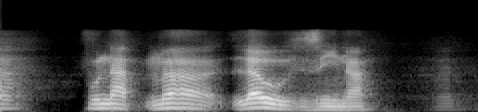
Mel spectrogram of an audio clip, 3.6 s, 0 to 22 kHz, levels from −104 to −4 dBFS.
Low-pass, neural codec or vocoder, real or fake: 7.2 kHz; codec, 16 kHz, about 1 kbps, DyCAST, with the encoder's durations; fake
